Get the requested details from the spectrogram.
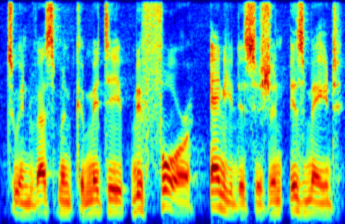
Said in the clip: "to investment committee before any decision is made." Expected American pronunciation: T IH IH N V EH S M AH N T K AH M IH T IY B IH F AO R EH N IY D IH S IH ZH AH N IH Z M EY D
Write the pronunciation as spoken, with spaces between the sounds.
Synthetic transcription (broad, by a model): T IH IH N V EH S M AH N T K AH M IH T IY B IH F AO R EH N IY D IH S IH ZH AH N IH Z M EY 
